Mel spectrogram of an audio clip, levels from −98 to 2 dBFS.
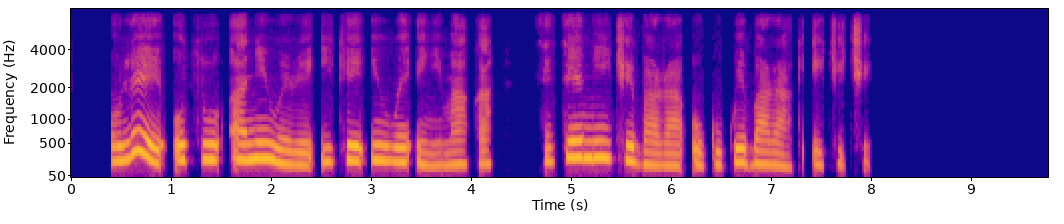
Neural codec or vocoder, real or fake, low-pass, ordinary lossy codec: vocoder, 44.1 kHz, 80 mel bands, Vocos; fake; 7.2 kHz; none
